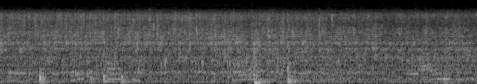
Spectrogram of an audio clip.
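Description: Tap water runs steadily into a kitchen sink holding jars, a continuous splashing gush with occasional clinks and knocks of glass, close and fairly loud with no talking.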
